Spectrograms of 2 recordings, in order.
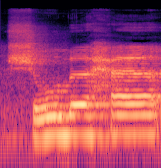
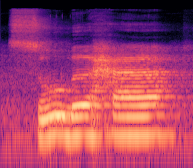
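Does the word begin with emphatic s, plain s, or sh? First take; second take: sh; plain s. First: The word begins with an sh sound. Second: The word begins with a plain s. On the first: "ini salah" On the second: "atau diubah menjadi sin... ini juga tidak tepat"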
